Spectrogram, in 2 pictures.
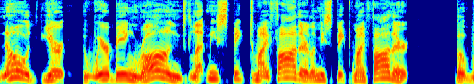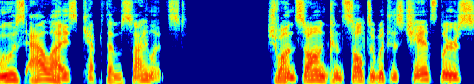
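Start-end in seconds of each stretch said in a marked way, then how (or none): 0.0-4.1 mock high-pitched shouting, crying out. Narrating three princes being disarmed and protesting: mock shouting princes. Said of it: "they're shouting like".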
